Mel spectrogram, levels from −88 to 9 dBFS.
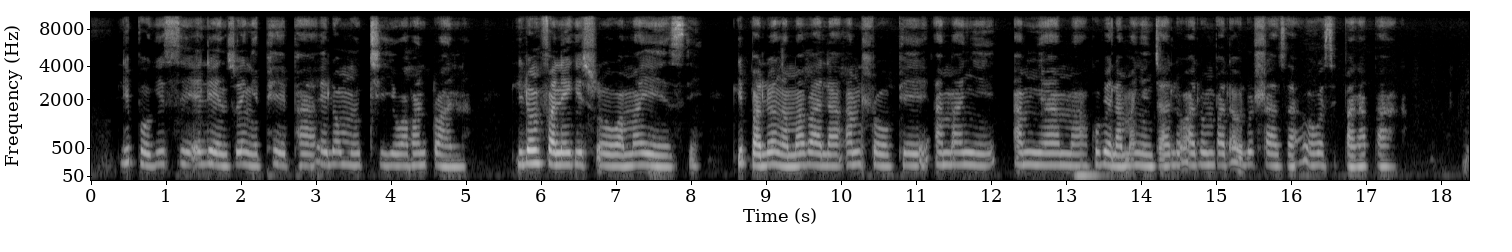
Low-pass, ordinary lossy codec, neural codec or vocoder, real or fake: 9.9 kHz; AAC, 64 kbps; none; real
